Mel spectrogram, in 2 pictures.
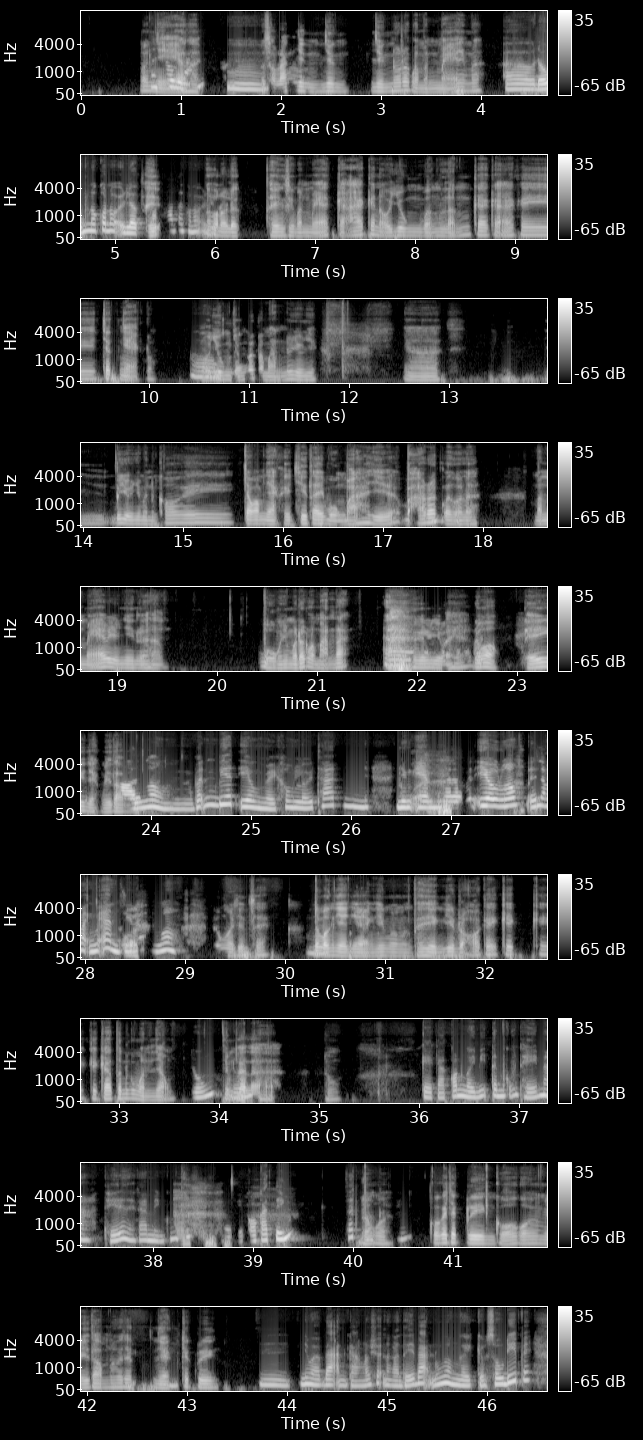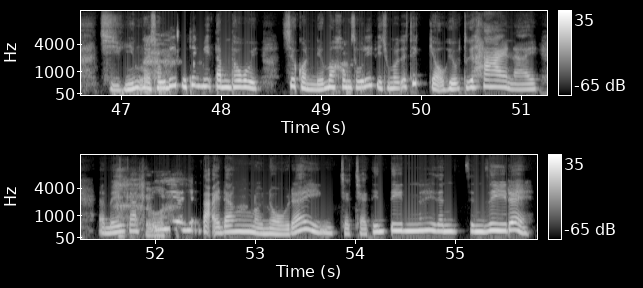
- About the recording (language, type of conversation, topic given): Vietnamese, unstructured, Bạn thường thể hiện cá tính của mình qua phong cách như thế nào?
- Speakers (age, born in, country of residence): 25-29, Vietnam, Vietnam; 30-34, Vietnam, Vietnam
- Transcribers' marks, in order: tapping; static; other background noise; distorted speech; wind; chuckle; unintelligible speech; chuckle; "trỏng" said as "nhỏng"; laughing while speaking: "À"; unintelligible speech; in English: "so deep"; chuckle; in English: "so deep"; in English: "so deep"; chuckle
